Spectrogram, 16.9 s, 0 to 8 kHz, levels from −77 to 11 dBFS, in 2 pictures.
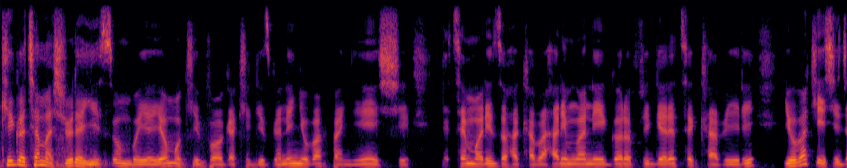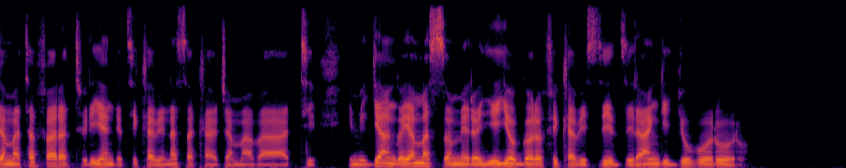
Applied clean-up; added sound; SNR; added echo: neural mask model DeepFilterNet 3.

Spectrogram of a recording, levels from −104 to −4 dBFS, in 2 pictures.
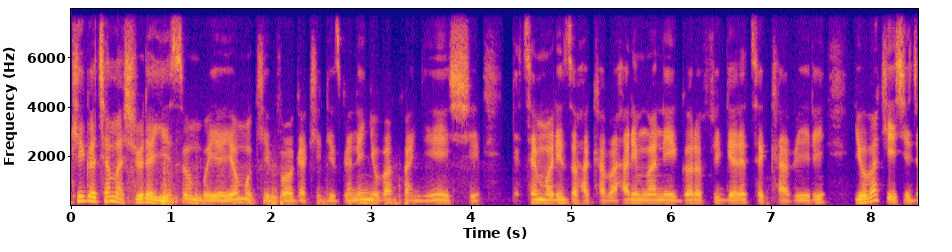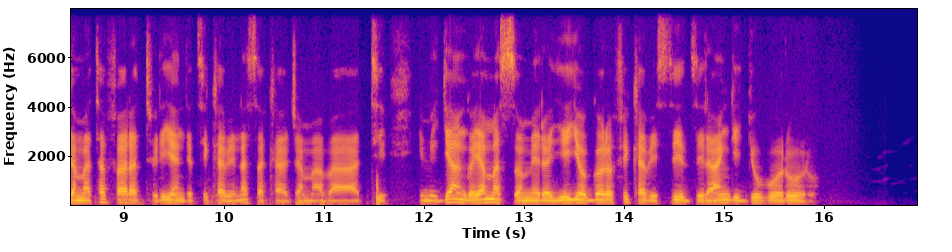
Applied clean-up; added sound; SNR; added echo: neural mask model RNNoise.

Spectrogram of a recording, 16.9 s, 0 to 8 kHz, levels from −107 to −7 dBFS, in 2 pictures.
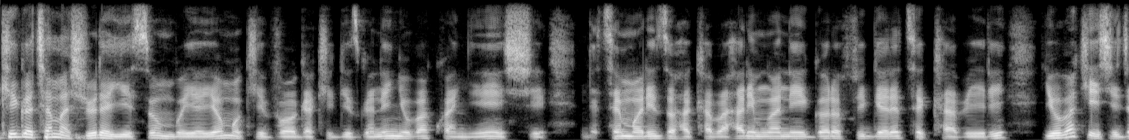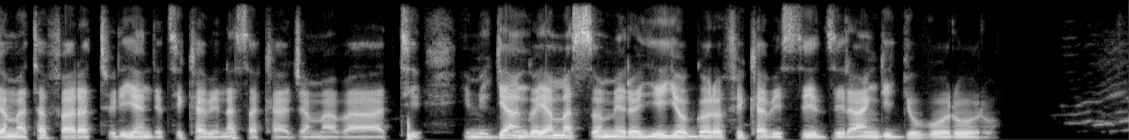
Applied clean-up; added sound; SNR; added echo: none; none; none; none.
